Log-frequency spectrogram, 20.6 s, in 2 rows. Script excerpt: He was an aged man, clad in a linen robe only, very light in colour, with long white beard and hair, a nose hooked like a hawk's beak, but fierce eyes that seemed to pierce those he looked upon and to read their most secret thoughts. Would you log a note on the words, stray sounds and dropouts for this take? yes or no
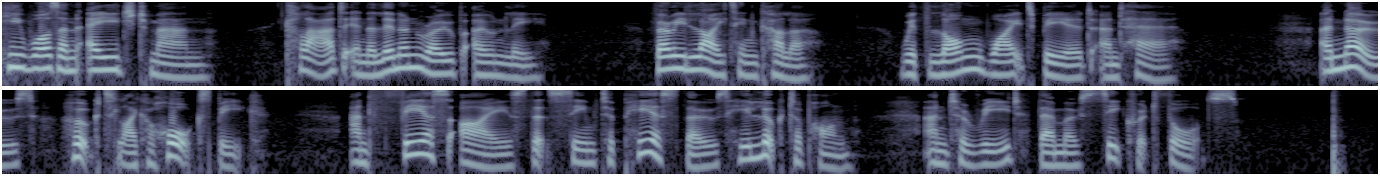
yes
